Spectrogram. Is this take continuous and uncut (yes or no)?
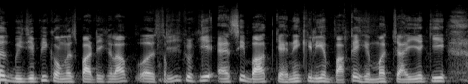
no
